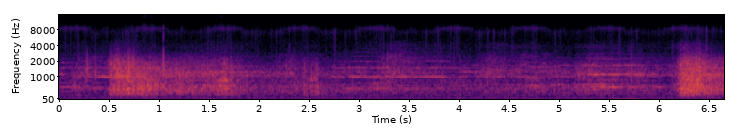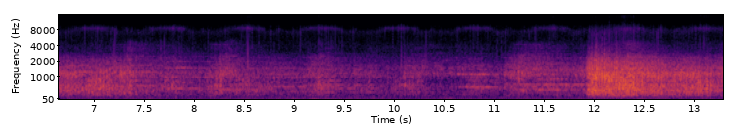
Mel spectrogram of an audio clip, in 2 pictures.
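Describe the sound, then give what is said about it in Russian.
A farewell artillery gun salute at a funeral at the Kremlin wall, as an urn is placed in a niche in the wall: three heavy blasts boom at regular intervals roughly six seconds apart, each rolling and echoing into a lingering rumble. “Гремит прощальный салют.”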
